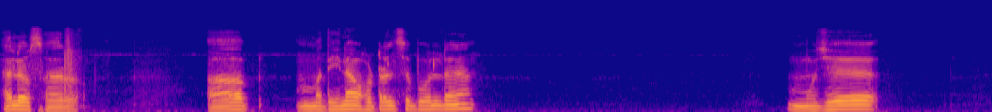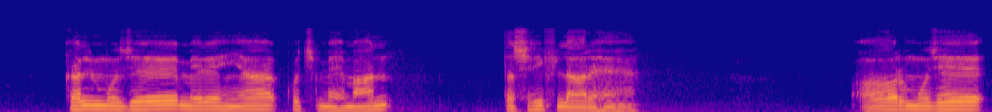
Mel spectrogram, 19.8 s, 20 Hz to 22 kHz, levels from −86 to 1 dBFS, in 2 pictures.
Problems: none marked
